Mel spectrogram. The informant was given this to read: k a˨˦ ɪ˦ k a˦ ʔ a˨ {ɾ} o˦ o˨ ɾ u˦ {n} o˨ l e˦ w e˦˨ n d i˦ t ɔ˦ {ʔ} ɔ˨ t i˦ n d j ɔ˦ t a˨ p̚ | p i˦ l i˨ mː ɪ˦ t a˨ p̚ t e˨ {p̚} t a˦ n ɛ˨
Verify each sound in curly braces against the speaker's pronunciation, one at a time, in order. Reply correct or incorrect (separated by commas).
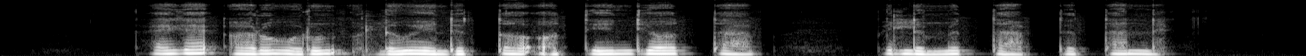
correct, correct, correct, incorrect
